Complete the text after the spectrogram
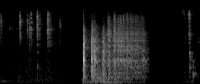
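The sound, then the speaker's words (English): Dice clatter and tumble across a hard table: a few light taps, then a sharp toss that rattles for about half a second before settling, with a faint click afterward. “What's up with the dice?”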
